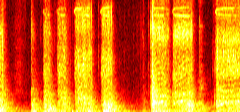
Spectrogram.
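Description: Power drill/driver backing out screws from a dryer's front drum assembly: the motor whirs in about five short bursts, one screw after another.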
